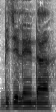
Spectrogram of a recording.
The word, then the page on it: bije leñda: Apatani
